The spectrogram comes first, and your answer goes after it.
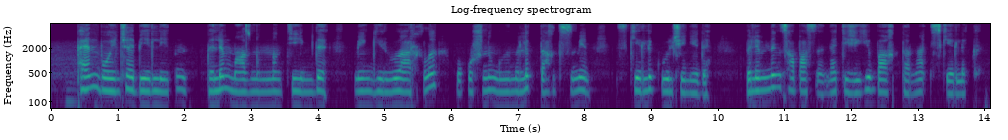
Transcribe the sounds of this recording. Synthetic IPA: pʰænbo̞jənʃɑbe̞ɾɪle̞t̪ɪn | b̥ɪlɪmːɑzmunənəɴt̪ʰijɪmd̪ɪ | me̞ŋɡʲe̞ɾuɪɑɾqəlˠə | wo̞quʃənəɴwɵmɪɾlɪk̚d̪̥ɑʁt̪ə̥səme̞n | ɪskʲe̞ɾlɪkwɵlʃe̞ne̞d̪ɪ | b̥ɪlɪmnɪŋsɑpɑsənæt̪ijʒe̞ɡʲe̞bɑʁət̪ːɑɾənɑɪ̥skʲe̞ɾlɪk

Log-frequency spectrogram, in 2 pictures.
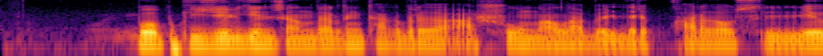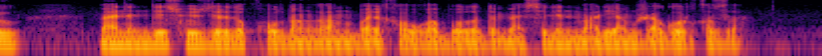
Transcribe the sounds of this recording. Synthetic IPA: b̥o̞pkʲʰʏjze̞lɡʲe̞nʒɑnd̪ɑɾd̪əɴt̪ʰɑʁd̪əɾʁɑʔɑ̰ʃuənɑlˠɑbɪld̪ɪɾɪpqʰɑɾʁɑwsɪlːe̞w | mænɪnd̪e̞sɵzd̪e̞ɾd̪ɪqʰo̞lˠd̪ɑɴʁɑ̰nənbɑ̰jqʰɑwʁɑbo̞̰lˠɑd̪əmʔæ̰se̞le̞nmɑ̰ɾijamʒɑ̰ɡo̞ɾqəzə

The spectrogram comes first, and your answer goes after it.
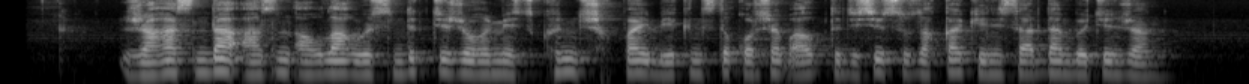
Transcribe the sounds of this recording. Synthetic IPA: ʒɑʁɑsənd̪ɑʔɑzənɑwlˠɑʁəwɵsɪmd̪ɪk̚t̪e̞ʒo̞ʁe̞me̞skʲʰʏnʃə̥q̚pɑjbe̞kʲɪnɪst̪ɪqʰo̞ɾʃɑpɑ̰lˠəp̚t̪əd̪e̞se̞suzɑqːɑkʲʰe̞nesɪɑɾd̪ɑmwɵt̪e̞nʒɑn

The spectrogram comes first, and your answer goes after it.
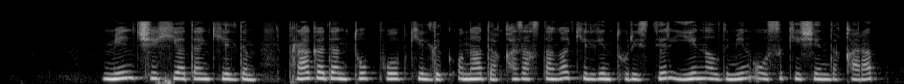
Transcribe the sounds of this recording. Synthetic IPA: me̞nt͡ʃʰe̞xʲijad̪ɑŋkʲʰe̞ld̪ɪmpraɡad̪ɑnt̪ʰo̞p̚bo̞lˠəpkʲʰe̞ld̪ɪkʲʊnɑd̪əqʰɑzɑqst̪ɑɴʁɑkʲʰe̞lɡʲe̞nt̪ʰuɾijst̪ːe̞ɾje̞ŋɑlˠd̪əme̞nwo̞səkʲʰe̞ʃe̞nd̪ɪqʰɑɾɑp̚

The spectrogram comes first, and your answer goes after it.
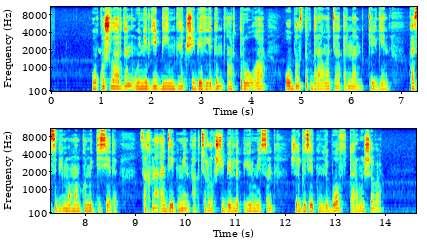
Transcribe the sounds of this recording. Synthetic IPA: wo̞quʃəlˠɑɾd̪əɴwɵne̞ɾɡʲe̞bejɪmd̪ɪlɪkʃebe̞ɾlɪɡʲɪnɑɾt̪ːəɾuʁɑ | wo̞blˠəst̪əq̚d̪ramːat̪ʰʲeat̪rənɑŋkʲʰe̞lɡʲe̞ŋ | kʲʰæsɪbijmɑmɑŋkʲʰɵme̞k̚t̪e̞se̞d̪ɪ | sɑχnɑʔæd̪e̞bɪme̞na̰kt̪ʲo̞ɾlˠəqʃebe̞ɾlɪkʲʊjʏɾme̞sɪn | ʒ̥ʏɾɡʲɪze̞t̪ɪnlʲubo̞vt̪ʰɑɾmɨʃo̞vɑ

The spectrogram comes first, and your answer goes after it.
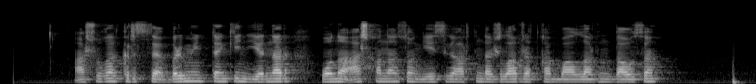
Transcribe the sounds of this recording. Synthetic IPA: ɑʃuʁɑkʲʰɪɾɪst̪ɪbɪɾminut̪ːɑŋkʲʰe̞jɪnje̞ɾnɑɾwo̞nəʔɑʃqɑnːɑnso̞ɴe̞sɪɡʲɪɑɾt̪ənd̪ɑʒəlˠɑpʒɑt̪̚qɑnbɑlˠɑlˠɑɾd̪əɴd̪ɑwəsə

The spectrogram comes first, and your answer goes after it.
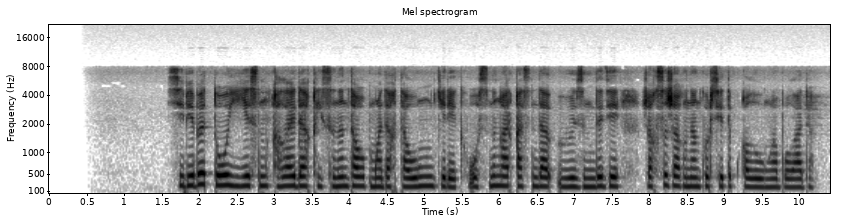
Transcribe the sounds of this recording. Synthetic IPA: se̞be̞bɪt̪ʰo̞jje̞sɪɴqʰɑlˠɑjd̪ɑqʰijsənənt̪ʰɑwəpmɑd̪ɑqt̪ɑwəŋkʲʰe̞ɾe̞kwo̞sənəɴɑɾqɑsənd̪ɑwɵzɪŋd̪ɪd̪e̞ | ʒ̥ɑqsəʒɑʁənɑŋkʲʰɵɾse̞t̪ɪp̚qʰɑlˠuəɴɑbo̞lˠɑd̪ə

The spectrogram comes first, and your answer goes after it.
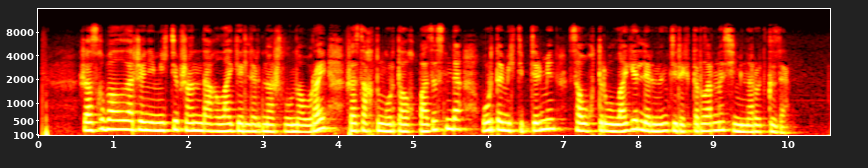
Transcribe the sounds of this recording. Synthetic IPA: ʒ̥ɑzʁəbɑlˠɑlˠɑɾʒæne̞me̞k̚t̪e̞pʒɑnənd̪ɑʁəlˠaɡʲe̞ɾlʲe̞ɾd̪ɪŋɑʃəlˠuənɑwoɾɑjʒ̥ɑsɑqt̪əɴwo̞ɾt̪ɑlˠəq̚bɑzɑsənd̪ɑwo̞ɾt̪ɑme̞k̚t̪e̞p̚t̪e̞ɾme̞nsɑwəqt̪əɾulˠaɡʲe̞ɾle̞ɾɪnɪŋd̪ʲijɾʲe̞kt̪o̞ɾlˠɑɾənɑsʲe̞minɑɾwɵt̪kʲɪzd̪ɪ

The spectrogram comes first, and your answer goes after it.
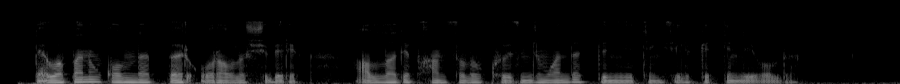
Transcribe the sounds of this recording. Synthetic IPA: d̪̥æwɑpɑnəɴqʰo̞lˠənd̪ɑb̥ɪɾwo̞ɾɑwlˠəʃɪbe̞ɾe̞k̚ʲɑ̰lˠːɑd̪e̞pχɑnsəlˠuwkʲʰɵzɪnʒʊmʁɑnd̪ɑd̪̥ʏnijet̪ʰe̞ŋse̞lɪp̚kʲʰe̞t̪̚kʲe̞nd̪e̞jbo̰lˠd̪ə

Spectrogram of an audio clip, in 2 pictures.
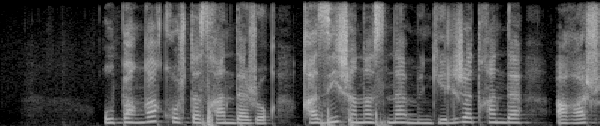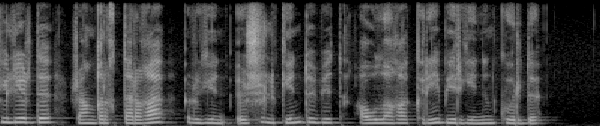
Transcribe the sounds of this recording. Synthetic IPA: ʊlˠpɑɴʁɑqʰo̞ʃt̪ɑsqɑnd̪ɑʒo̞qːʰ | ɑzijʃɑnɑsənɑmʏŋɡʲe̞lɪʒɑt̪qɑnd̪ɑ | ɑʁɑʃʏjle̞ɾd̪ɪʒ̥ɑɴʁəɾəq̚t̪ɑɾʁɑʏɾɡʲe̞nʏʃʏlkʲe̞nt̪ʰɵbe̞t̪ɑwlˠɑʁɑkʲʰɪɾe̞be̞ɾɡʲe̞nɪŋkʲʰɵɾd̪ɪ

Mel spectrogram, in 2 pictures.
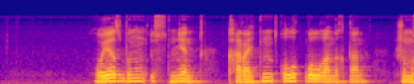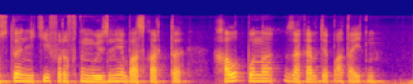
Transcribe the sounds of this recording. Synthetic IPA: wo̞jɑzbʊnəɴʏst̪ɪne̞ɴ | qʰɑɾɑjt̪ənʊlˠəq̚bo̞lˠʁɑnd̪əqt̪ɑn | ʒ̥ʊməst̪ənikʲʰijfɾoft̪əɴwɵzɪne̞bɑ̰sqɑɾt̪ːə | χɑlˠəq̚bʊnəzakʲaɾd̪e̞pɑt̪ɑ̰jt̪ən

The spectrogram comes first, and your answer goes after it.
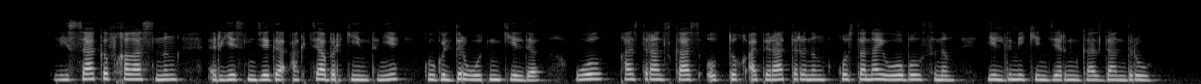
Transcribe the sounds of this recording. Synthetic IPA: lʲijsɑko̞fqʰɑlˠɑsənəɴ | ɪɾɡʲe̞sɪnd̪e̞ɡʲɪʔakt̪ʲjabrkʲʰejnt̪ɪne̞ | kʲʰɵɡʲɪld̪ɪɾwo̞t̪əŋkʲʰe̞ld̪ɪ | wo̞lˠqʰɑst̪ɾansɡazʊ̰lˠt̪ːəqo̰pʲe̞ɾat̪o̞ɾənəɴqʰo̞st̪ɑnɑjwo̞blˠəsənəɴ | je̞ld̪ɪme̞kʲe̞nd̪e̞ɾɪnɡɑzd̪ɑnd̪əɾu

